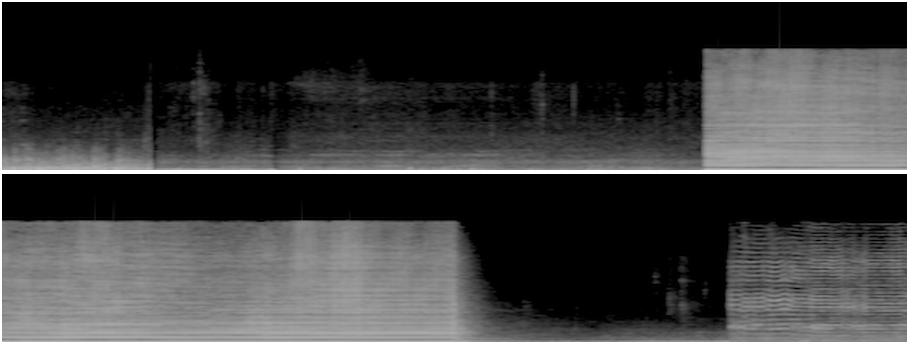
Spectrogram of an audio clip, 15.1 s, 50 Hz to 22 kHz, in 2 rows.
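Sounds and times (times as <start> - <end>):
ship's horn blast: 5.9 - 12.4.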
